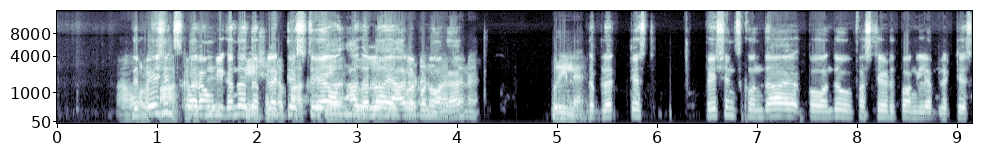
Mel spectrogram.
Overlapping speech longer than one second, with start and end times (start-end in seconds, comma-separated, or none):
1.1-4.0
